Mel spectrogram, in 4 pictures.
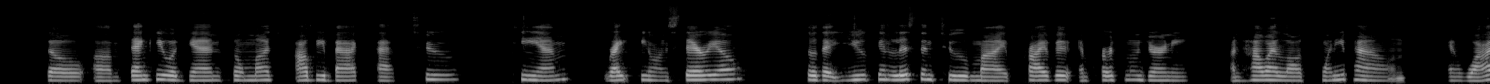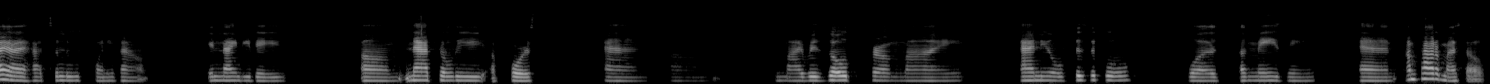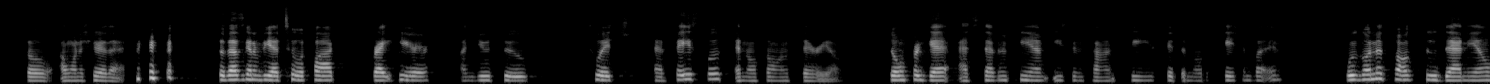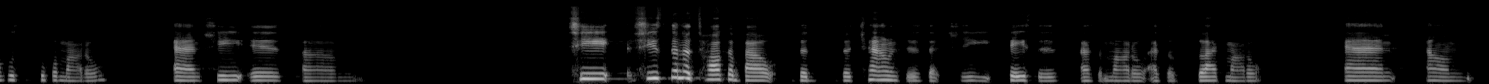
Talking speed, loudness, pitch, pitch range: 135 wpm, -29 LUFS, 185 Hz, 175-205 Hz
